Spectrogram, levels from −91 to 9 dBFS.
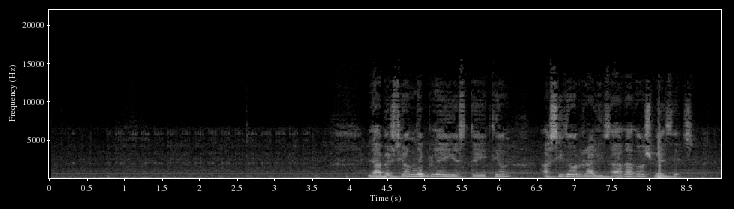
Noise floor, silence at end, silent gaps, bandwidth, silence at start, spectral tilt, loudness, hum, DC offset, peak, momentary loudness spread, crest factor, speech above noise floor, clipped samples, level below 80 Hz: -56 dBFS; 0.2 s; none; 13.5 kHz; 0.4 s; -5 dB/octave; -29 LUFS; none; under 0.1%; -2 dBFS; 16 LU; 30 dB; 28 dB; under 0.1%; -50 dBFS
